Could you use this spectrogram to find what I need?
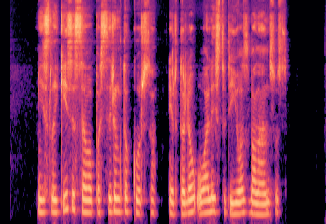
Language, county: Lithuanian, Panevėžys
